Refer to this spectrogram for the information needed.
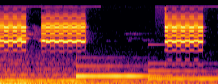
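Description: A telephone rings on and on without anyone picking up, in repeated electronic bursts of bright, high-pitched warbling tones, broken by short pauses, with steady lower tones and a low background rumble underneath; no one speaks.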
